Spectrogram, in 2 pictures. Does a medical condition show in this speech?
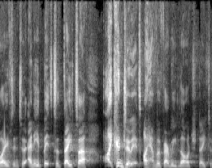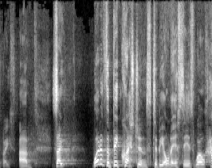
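No.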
